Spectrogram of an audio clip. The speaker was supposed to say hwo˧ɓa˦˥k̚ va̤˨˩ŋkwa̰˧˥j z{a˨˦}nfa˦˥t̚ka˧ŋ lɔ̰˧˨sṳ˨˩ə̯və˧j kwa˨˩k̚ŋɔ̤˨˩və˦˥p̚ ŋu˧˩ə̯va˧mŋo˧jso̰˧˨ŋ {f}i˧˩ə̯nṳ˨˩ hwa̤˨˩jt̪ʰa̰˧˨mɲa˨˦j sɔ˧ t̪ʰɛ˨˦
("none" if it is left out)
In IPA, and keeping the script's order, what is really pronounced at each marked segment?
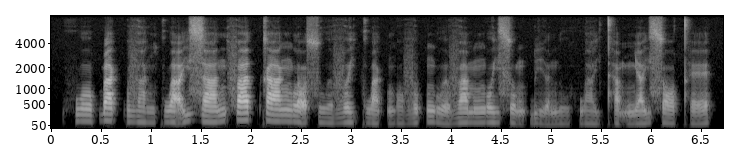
a˨˦, ɓ

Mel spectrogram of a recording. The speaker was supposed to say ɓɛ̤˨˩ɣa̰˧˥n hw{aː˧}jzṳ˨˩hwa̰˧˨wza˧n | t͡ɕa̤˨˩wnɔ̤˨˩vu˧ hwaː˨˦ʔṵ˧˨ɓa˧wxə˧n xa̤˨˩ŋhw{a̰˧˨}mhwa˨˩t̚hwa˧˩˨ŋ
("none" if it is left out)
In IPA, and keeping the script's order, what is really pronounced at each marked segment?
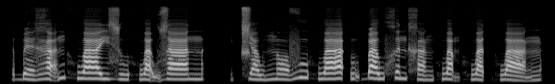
aː˧, a̰˧˨

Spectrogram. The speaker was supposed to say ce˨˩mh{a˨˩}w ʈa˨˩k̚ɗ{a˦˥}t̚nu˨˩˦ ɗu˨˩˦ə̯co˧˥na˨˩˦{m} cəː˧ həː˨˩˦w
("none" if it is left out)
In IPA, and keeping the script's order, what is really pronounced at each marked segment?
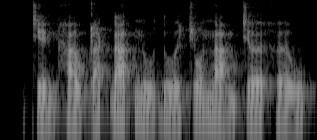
a˨˩, a˦˥, m

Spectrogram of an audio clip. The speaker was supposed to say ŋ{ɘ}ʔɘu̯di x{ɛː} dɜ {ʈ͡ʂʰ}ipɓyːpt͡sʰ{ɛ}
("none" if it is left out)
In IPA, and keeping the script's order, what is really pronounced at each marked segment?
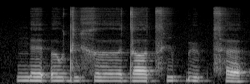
e, ɘː, t͡sʰ, ɛ

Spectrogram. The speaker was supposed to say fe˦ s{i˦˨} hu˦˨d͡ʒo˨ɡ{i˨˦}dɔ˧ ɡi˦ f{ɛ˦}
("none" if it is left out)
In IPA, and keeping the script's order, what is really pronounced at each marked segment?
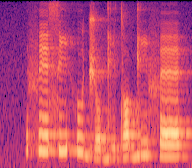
i˦, i˨, ɛ˦

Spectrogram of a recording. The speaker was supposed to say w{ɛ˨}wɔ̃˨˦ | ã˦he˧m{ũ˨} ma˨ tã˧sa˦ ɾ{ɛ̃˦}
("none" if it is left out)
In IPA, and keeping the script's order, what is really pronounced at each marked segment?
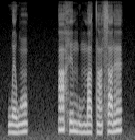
ɛ˨, u˨, ɛ̃˦

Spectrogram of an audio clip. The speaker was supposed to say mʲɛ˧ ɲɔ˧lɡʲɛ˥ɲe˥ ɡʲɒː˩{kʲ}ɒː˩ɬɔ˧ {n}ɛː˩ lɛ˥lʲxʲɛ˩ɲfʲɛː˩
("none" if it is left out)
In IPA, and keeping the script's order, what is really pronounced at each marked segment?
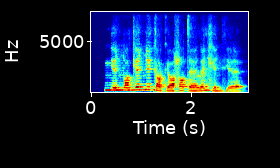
kʲ, t

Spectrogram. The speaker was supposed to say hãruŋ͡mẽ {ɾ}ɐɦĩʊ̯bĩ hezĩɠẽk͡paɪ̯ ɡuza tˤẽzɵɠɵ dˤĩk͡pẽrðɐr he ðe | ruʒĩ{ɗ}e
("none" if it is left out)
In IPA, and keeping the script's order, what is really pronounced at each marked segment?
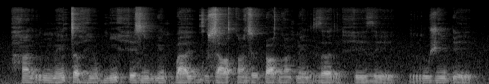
t, ɗ

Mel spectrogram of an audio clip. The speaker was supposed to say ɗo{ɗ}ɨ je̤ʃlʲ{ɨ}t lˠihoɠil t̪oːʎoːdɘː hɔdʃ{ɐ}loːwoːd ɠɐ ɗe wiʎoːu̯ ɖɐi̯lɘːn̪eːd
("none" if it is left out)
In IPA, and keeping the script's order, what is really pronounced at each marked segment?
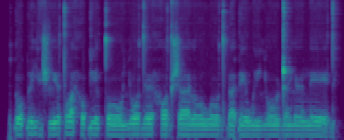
ɓ, ɨː, ɐː

